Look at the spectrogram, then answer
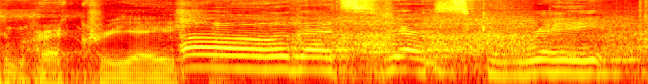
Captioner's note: audience laughter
